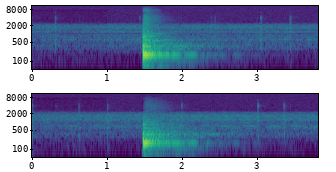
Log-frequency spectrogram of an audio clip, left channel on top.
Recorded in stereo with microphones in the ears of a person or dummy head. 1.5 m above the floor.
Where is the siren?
I don't hear a siren.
